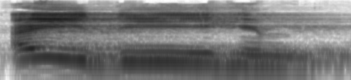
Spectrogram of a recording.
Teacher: اس کو مجہول نہیں کرنا، اس کو کھینچنا نہیں ہے، ایدیہم، دی کھینچا جائے گا کیونکہ یا مدہ ہے یہاں پر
